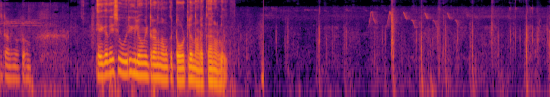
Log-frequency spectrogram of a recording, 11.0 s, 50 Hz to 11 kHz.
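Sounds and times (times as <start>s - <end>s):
footsteps on dirt track: 0.0s - 11.0s.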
